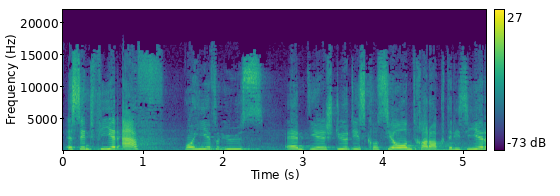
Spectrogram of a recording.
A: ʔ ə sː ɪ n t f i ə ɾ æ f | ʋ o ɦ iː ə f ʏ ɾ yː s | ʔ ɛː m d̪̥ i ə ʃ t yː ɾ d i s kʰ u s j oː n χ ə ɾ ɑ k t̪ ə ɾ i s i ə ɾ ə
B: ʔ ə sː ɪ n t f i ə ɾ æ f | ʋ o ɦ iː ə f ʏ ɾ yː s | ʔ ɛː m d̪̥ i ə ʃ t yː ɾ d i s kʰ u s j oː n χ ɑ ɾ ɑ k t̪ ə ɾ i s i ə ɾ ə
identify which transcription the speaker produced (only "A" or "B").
B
